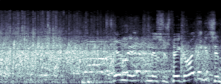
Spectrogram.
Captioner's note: some Applause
